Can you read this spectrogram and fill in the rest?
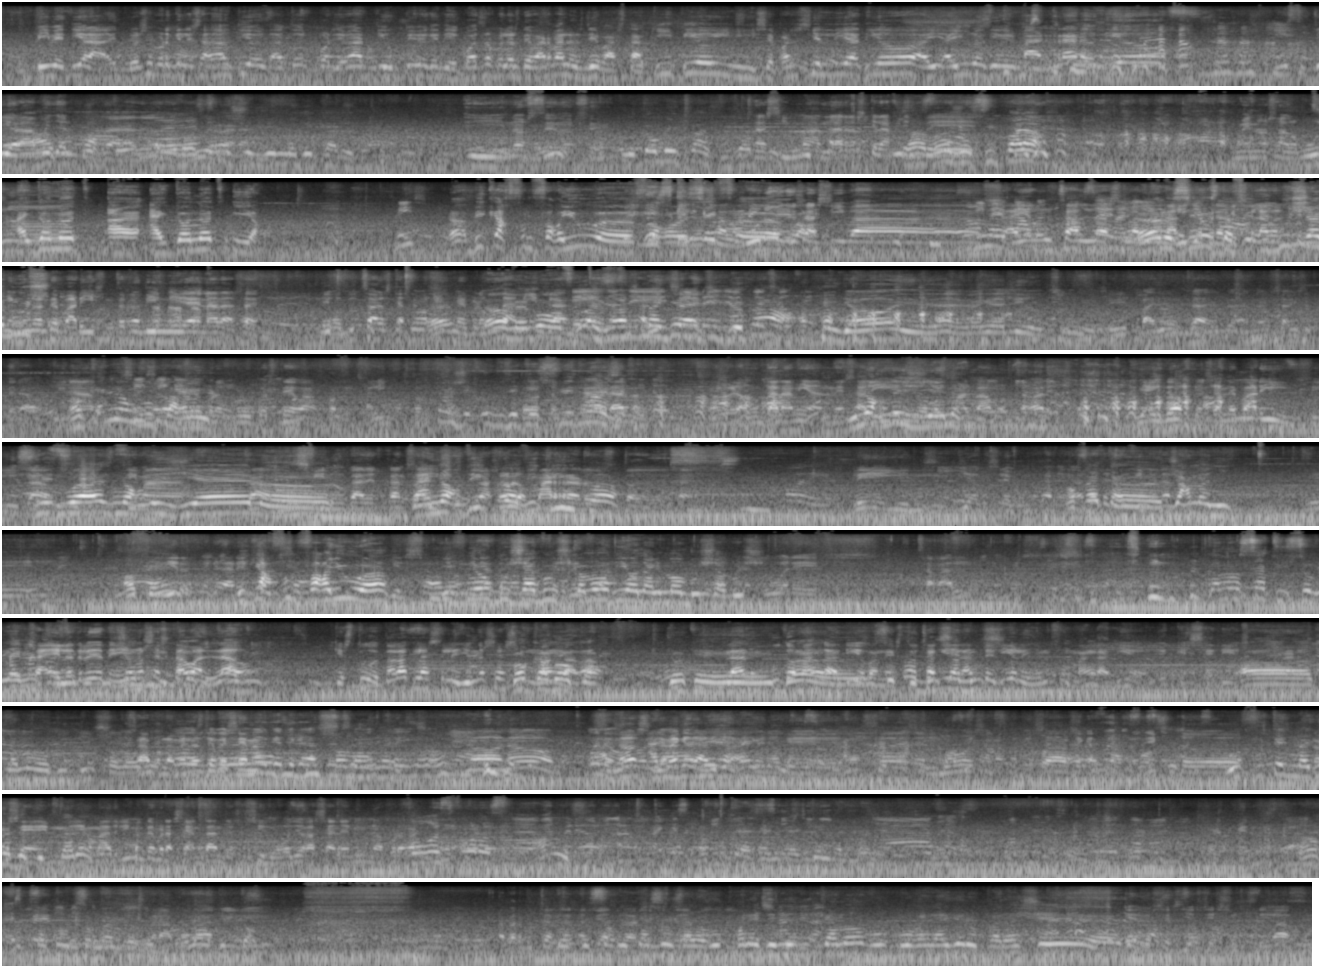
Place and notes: Square du Vert-Galant, Paris, France - Tourists and sun
Spanish tourist are drinking beers and enjoy the sun. A tramp is dredging german girls.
